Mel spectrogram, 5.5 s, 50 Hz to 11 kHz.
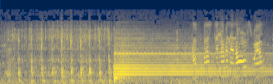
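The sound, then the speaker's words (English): A London-made clock from 1752 ticks steadily for a couple of seconds as its hand is pushed forward, then a sustained mechanical whirring tone takes over, wavering in pitch as the mechanism runs. “I open the glass face like this. I push the hand forward like this, and...”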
